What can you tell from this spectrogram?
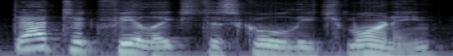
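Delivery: ordinary delivery, nothing marked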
